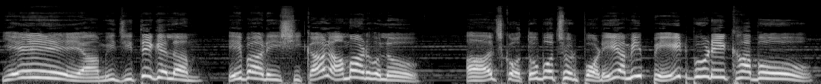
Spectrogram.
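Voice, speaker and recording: A greedy cartoon witch, acted out by a woman, high-pitched and husky. She gloats menacingly over her prey, swoops up and down and breaks into shrill cackles, with music behind her. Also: very animated, a little mellow, full character voice. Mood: triumphant. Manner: gloating, menacing, drawn-out phrasing.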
